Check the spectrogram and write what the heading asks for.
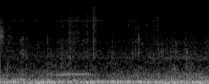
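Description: Steady low rumble of an electric scooter in motion: its wheels rolling over the path and the air moving past the camera.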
